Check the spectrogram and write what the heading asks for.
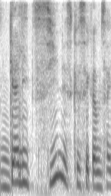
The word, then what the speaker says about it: Galitzine: Bonjour Sophie Galitzine. Bonjour Guyane. Je prononce Galitzine, est-ce que c'est comme ça qu'il faut le prononcer?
